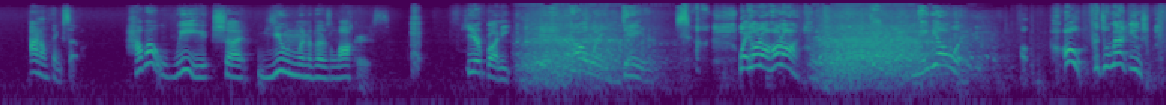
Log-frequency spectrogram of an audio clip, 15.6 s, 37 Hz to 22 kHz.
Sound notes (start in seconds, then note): 6.9 chuckles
